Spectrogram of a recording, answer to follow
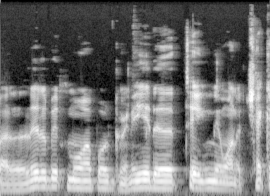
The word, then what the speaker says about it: Grenada: geography now grenada that's youtube and simsima it's pronounced grenada yeah not granada grenada barbie well we've reached our seventh caribbean country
